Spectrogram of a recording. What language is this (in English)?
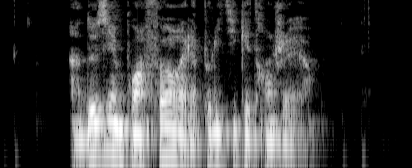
French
